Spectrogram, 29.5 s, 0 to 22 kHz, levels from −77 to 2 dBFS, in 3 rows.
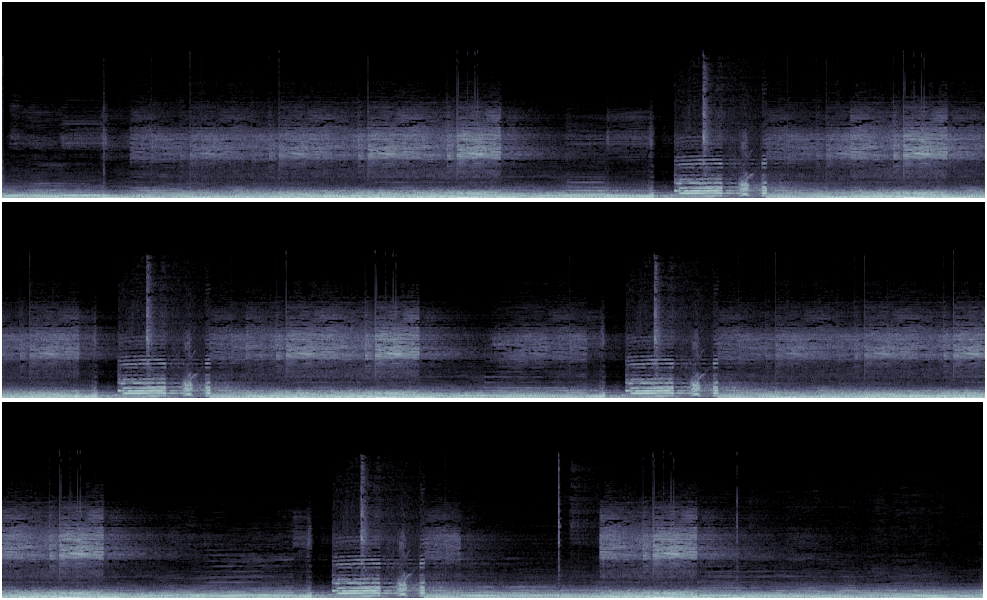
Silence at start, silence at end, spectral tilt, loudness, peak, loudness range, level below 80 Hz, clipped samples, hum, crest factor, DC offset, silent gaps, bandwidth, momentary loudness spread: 0 s; 0 s; -6 dB/octave; -19 LUFS; -4 dBFS; 3 LU; -30 dBFS; under 0.1%; none; 16 dB; under 0.1%; none; 13 kHz; 6 LU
